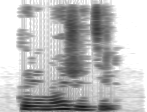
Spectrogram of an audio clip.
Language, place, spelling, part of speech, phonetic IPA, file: Russian, Saint Petersburg, коренной житель, noun, [kərʲɪˈnːoj ˈʐɨtʲɪlʲ], LL-Q7737 (rus)-коренной житель.wav
- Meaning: a native inhabitant (a person who was born and grew up in a particular place, as contrasted with newcomers)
